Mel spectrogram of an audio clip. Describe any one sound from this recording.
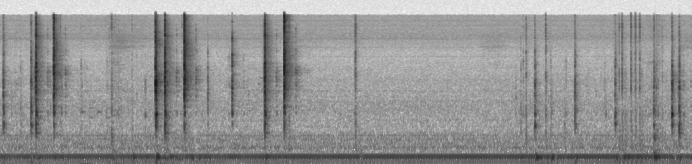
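Short electronic blips sound from a video game menu.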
